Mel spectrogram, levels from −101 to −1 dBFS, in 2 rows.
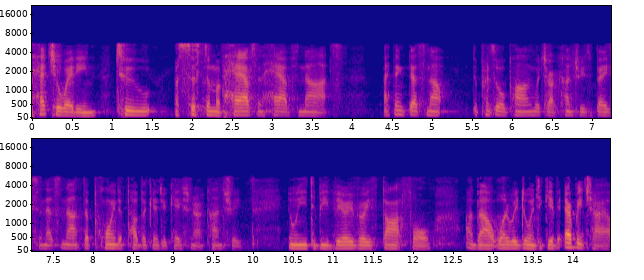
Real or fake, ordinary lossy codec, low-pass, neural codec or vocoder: fake; AAC, 24 kbps; 5.4 kHz; codec, 16 kHz, 16 kbps, FunCodec, trained on Chinese and English, 50 frames a second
